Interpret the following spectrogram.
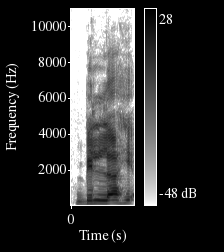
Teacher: اللہ کا لام زیر کی وجہ سے باریک پڑھا جائے گا، اس کے اوپر کھڑی زبر بھی ہے، ایک الف کی مقدار کے برابر کھینچ کر بھی پڑھیں گے۔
